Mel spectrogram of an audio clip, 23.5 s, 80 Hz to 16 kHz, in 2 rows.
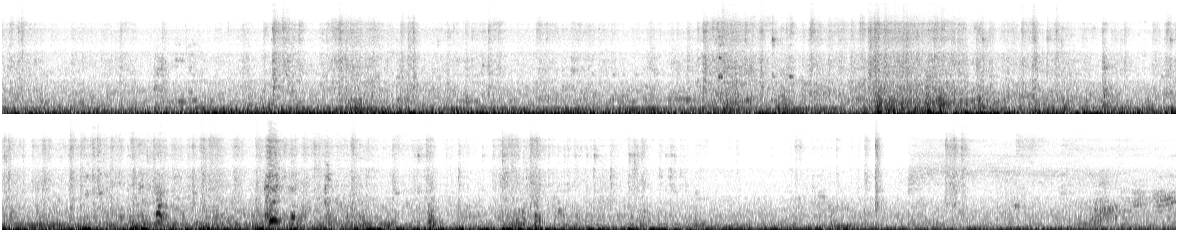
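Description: Alexander Dennis Enviro500 MMC double-decker bus running along a wet road, heard from inside the upper deck: a steady diesel engine and drivetrain note with tyre noise. Short rattles and squeaks come from the bodywork around the middle. The sound eases near the end as the bus slows to a stop.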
